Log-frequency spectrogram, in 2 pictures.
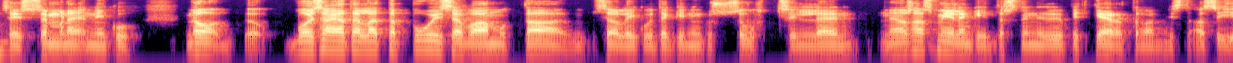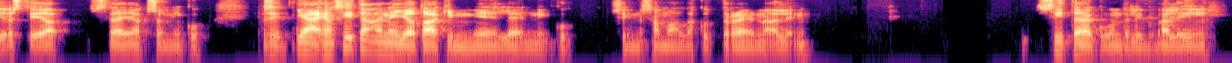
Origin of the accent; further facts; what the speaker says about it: Joensuu, North Karelia, Finland; moved away; Joensuusta on siis, Joensuusta, joo. Paljasjalkainen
